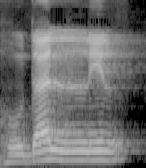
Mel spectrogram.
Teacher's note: Ini dihukumi idgham bila gunnah. Masuk ke huruf berikutnya tidak disertai dengung. Langsung hudalil, tidak seperti ini hudalil, tetapi hudalil muttaqin, lil muttaqin, lil.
